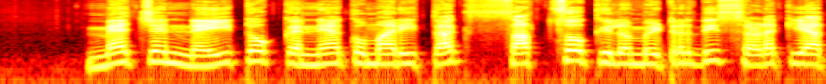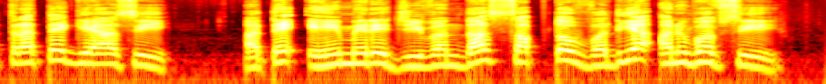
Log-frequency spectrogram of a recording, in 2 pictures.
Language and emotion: Punjabi, happy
